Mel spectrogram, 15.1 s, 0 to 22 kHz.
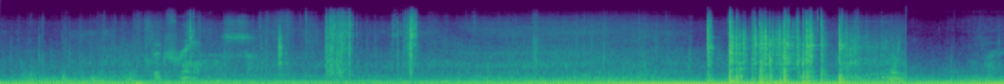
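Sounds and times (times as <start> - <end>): scraping crunching noises: 0.0 - 15.0
truck engine rumbling: 0.0 - 15.0.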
